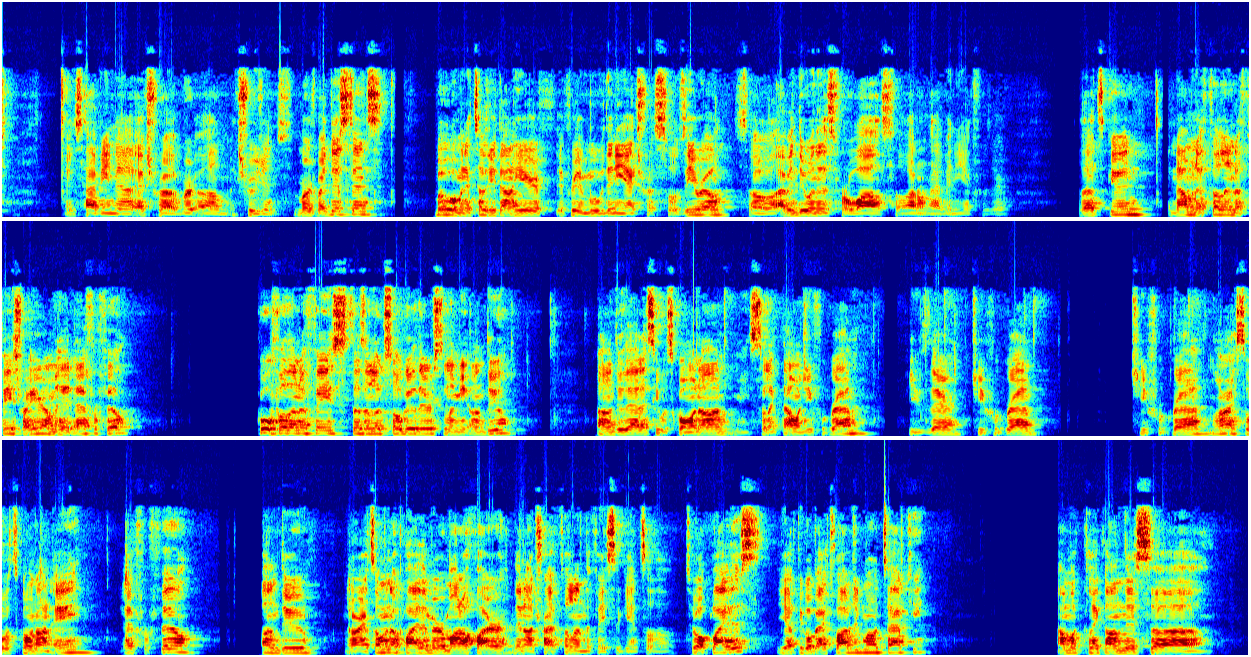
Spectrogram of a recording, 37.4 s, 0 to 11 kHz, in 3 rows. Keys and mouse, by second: 14.0 f, 17.3 ctrl+z, 17.8 shift+middle click, 19.3 click, 20.4 g, 21.6 click, 21.9 g, 22.9 click, 23.3 g, 25.2 a, 26.0 f, 27.3 ctrl+z, 33.7 Tab.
